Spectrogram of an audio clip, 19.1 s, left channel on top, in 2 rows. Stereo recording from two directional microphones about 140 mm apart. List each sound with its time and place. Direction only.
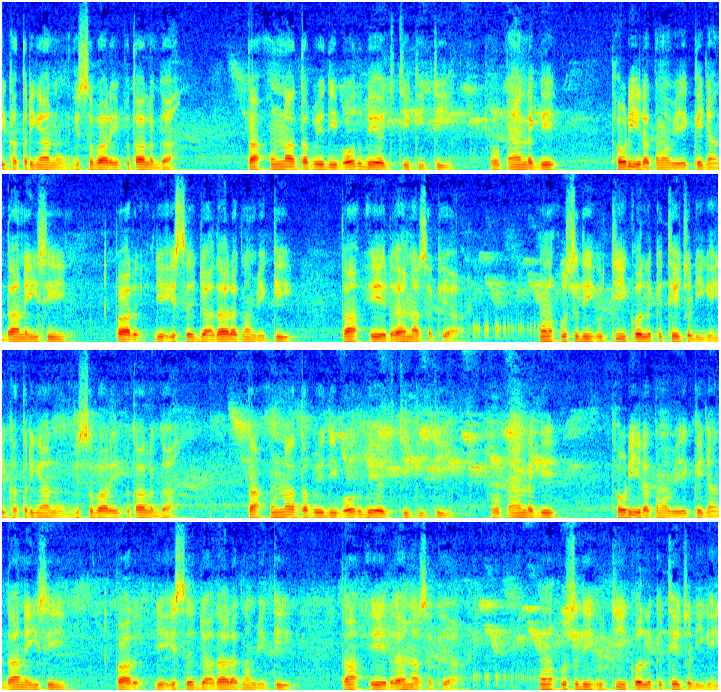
0.0 s speech: 20° left (ahead or behind)
16.7 s speech: 15° left (ahead or behind)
